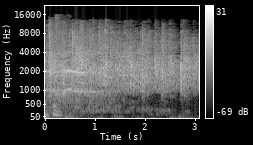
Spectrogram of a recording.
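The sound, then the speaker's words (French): Applause for a mother: clapping that is strongest at the start and gradually thins out, with a voice speaking over it. “Acclamez encore pour maman.”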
